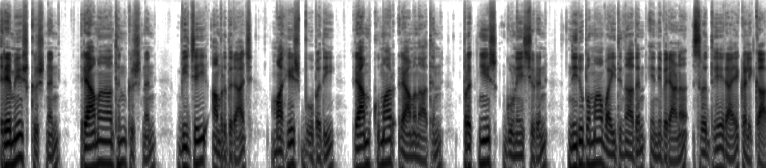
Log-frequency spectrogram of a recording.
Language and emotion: Malayalam, neutral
